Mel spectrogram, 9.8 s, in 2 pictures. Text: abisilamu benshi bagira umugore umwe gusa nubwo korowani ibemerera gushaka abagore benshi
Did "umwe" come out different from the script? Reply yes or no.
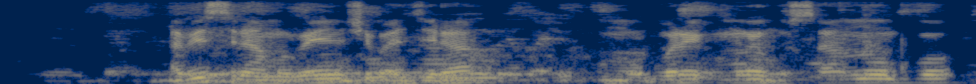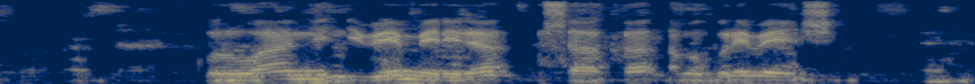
no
